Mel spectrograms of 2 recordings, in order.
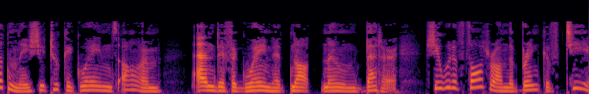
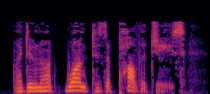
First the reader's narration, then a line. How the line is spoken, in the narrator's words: Avienda muttered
